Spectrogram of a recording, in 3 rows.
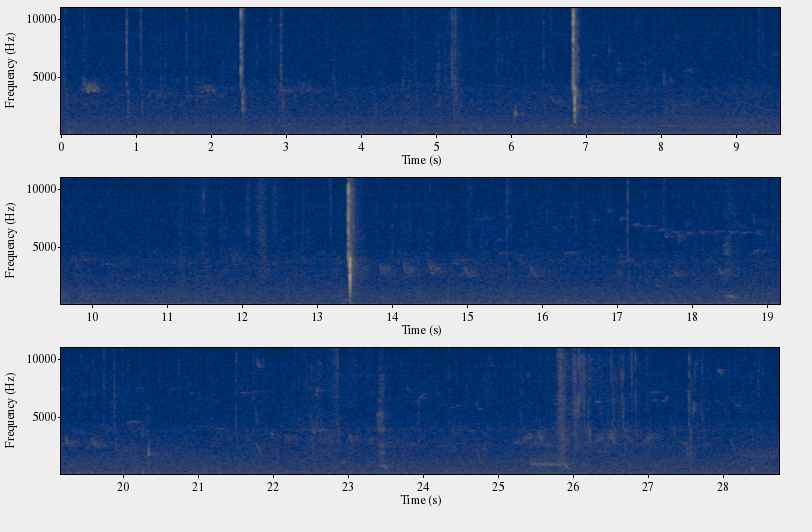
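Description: Small fire of dry twigs burning in a pit, quiet apart from a few faint ticks and three sharp snaps of dry sticks, the loudest about 13 seconds in.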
